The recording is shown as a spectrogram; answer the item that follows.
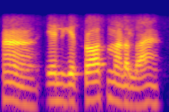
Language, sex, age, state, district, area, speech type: Kannada, male, 30-45, Karnataka, Gadag, rural, conversation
